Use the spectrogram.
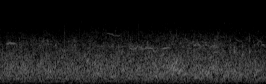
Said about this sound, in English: This here is the Sanpoil River.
